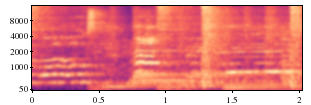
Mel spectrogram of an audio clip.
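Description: A woman singing jazz into a microphone, holding long notes, over an upright bass and a drum kit with cymbal strokes.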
